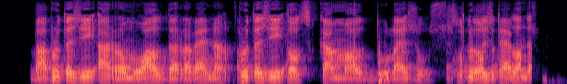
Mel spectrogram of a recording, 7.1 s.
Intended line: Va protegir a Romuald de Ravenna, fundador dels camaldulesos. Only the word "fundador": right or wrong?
wrong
